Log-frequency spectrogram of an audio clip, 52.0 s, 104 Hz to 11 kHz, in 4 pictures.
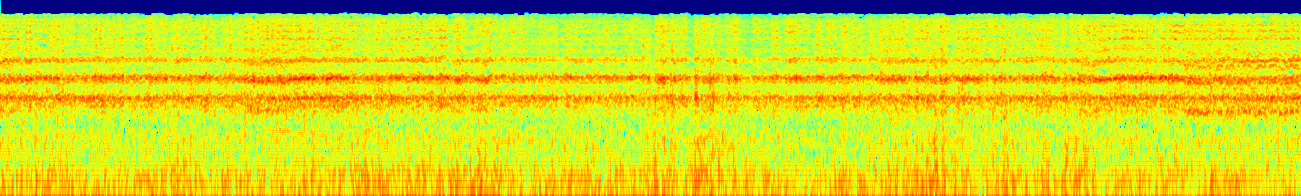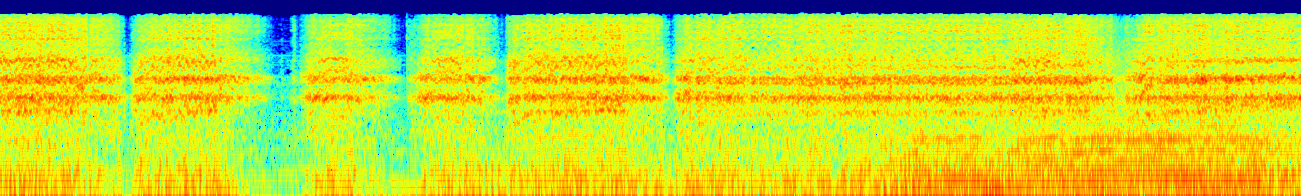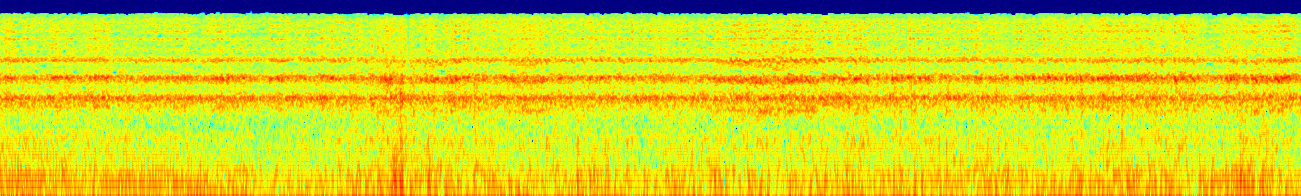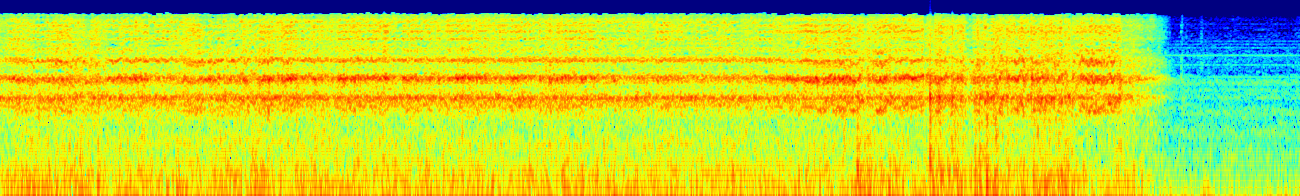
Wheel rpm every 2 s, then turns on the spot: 230, 230, 240, 230, 230, 230, 190, 90, 60, 120, 180, 180, 170, 230, 230, 230, 230, 230, 230, 230, 220, 230, 230, 220, 210, 40.
none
